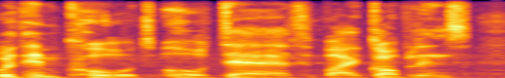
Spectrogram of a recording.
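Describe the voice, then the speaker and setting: A man's voice: medium pitch, slow pace, a little hiss or hum, close to an everyday voice. An actor playing a sober, dutiful man in a fantasy video game. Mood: grave. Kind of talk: video game cutscene acting.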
